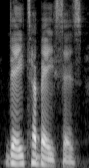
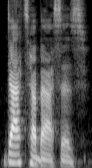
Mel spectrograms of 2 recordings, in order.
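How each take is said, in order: First: "Databases" with long ay vowels; London pronunciation. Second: "Databases" with short flat a, as in cat; British-style pronunciation. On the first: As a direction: say "Databases" as day-ta-bay-ses, stretched out. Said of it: "they say databases". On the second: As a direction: say "Databases" as dat-a-bass-es, stretched out. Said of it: "I thought British people said data". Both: Shown as a demonstration.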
